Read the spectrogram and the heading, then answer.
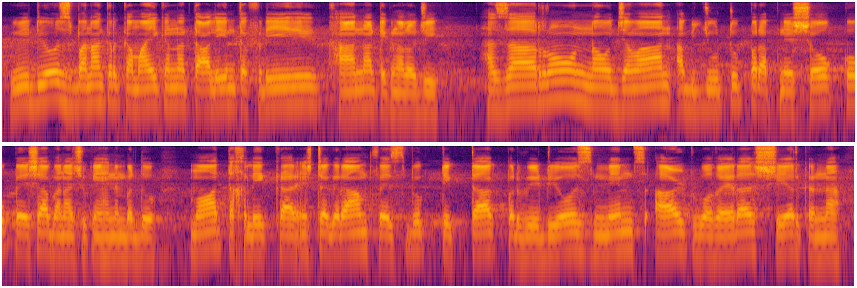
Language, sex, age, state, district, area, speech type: Urdu, male, 18-30, Uttar Pradesh, Balrampur, rural, spontaneous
